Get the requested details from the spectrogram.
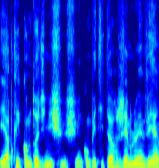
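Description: Talking at a fairly quick pace, a man with a southern French accent keeps his intonation fairly even. The recording is very clean with a silent background and a dry, close sound with no echo. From southern France, Perpignan. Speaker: card game community organizer. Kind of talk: casual chat.

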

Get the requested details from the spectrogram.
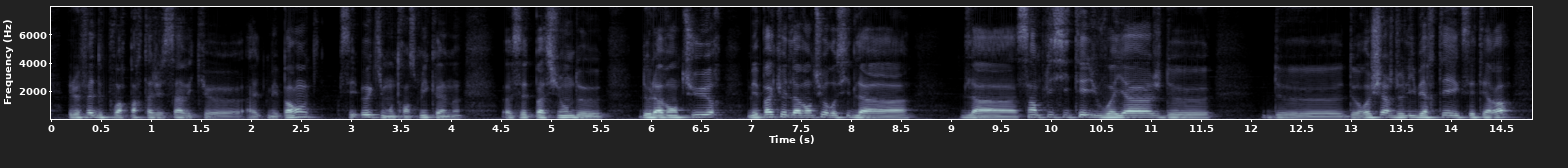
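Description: A man talks at a fairly slow pace with a medium pitch and a dark, mellow tone. The recording is very clean, with a silent background. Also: ordinary pitch variation. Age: 20s. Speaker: video content creator. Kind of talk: casual testimony. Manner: animated.

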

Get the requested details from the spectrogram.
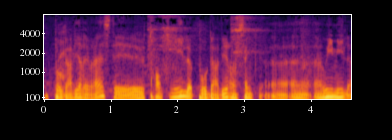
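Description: His tone dark and mellow, a man speaks at a fairly low pitch with ordinary pitch variation. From Lebanon. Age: 50s. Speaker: mountaineer and endurance athlete. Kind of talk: interview storytelling. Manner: halting, many hesitations.

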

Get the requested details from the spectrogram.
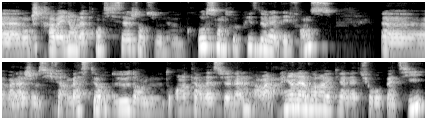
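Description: Fairly quick and fairly even in intonation, a woman talks in an unremarkable speaking voice. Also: medium pitch for a woman. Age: 20s. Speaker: naturopathy student. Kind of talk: interview.

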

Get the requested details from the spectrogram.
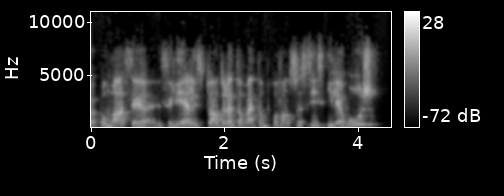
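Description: A woman speaks in a high pitch with a Brazilian accent. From southern Brazil (Pampa). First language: Portuguese (speaking French). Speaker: scientist and company founder. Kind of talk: interview. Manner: halting, many repetitions and fillers.

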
